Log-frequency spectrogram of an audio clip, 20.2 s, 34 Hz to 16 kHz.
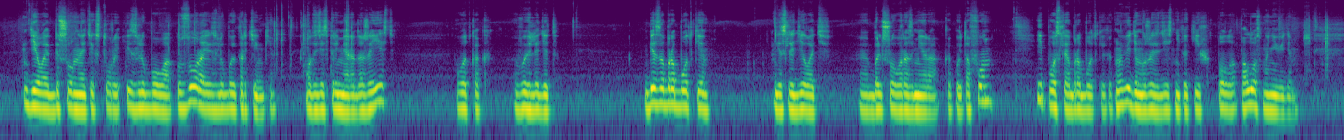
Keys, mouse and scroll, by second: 2.7-3.1 scroll up 1, 4.1-4.8 scroll up 2, 5.1 scroll down 2, 19.5 scroll down 2.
